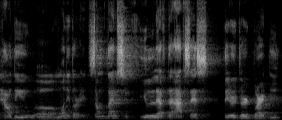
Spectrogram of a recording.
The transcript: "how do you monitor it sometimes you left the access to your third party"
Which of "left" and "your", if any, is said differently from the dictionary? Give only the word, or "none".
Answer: none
